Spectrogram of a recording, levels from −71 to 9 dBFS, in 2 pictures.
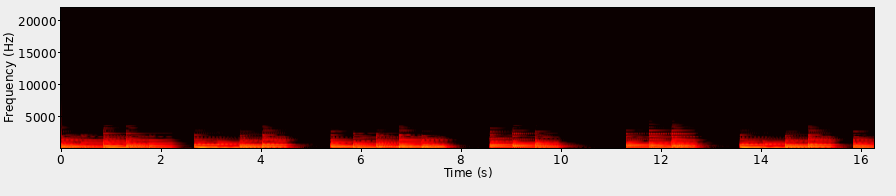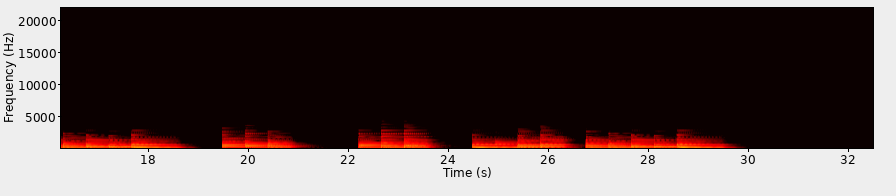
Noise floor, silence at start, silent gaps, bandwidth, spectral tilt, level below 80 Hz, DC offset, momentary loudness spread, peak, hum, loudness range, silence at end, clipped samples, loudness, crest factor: under -90 dBFS; 0 s; none; 4 kHz; -8.5 dB/octave; -56 dBFS; under 0.1%; 10 LU; -16 dBFS; none; 4 LU; 2.8 s; under 0.1%; -32 LUFS; 16 dB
